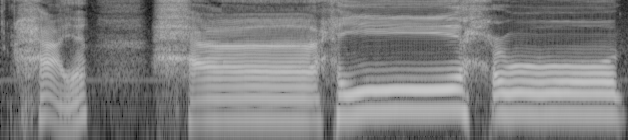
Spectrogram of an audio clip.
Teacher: Huruf ha ini keluarnya huruf berasal dari tengah tenggorokan. · Huruf H ini keluarnya huruf berasal dari tengah tenggorokan, di mana tengah tenggorokan itu keluarnya huruf ada dua, yaitu huruf H dan huruf Ain ya.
